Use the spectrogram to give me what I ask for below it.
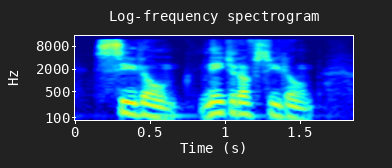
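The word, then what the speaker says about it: coelom: Cavity होती है उसे सीोम कहा जाता है। सीम स्पेलिंग क्या है? सी ओ इ एल ओ एम कोलोम लगता है सीम वरना ये।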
